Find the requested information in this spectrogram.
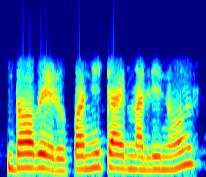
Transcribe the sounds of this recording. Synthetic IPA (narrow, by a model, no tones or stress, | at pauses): d̪ʌbʌjɦʌɾupʌniʈajmːalinuɦos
